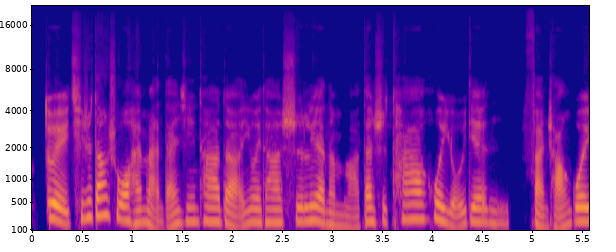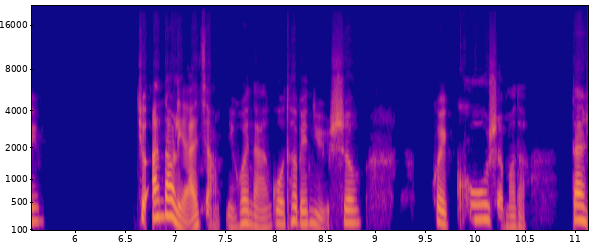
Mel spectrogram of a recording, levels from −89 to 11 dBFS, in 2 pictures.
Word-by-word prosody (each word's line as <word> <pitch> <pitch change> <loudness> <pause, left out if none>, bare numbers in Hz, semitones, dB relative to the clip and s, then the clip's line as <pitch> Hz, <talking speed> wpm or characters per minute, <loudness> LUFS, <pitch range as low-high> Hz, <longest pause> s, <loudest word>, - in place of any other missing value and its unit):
对， 230 -7 +7
其 245 - -6
实 260 - 0
当 285 +2 +5
时 275 - -3
我 220 - +6
还 185 - -2
蛮 185 -2 -4
担 165 - -3
心 205 +2 -6
她 200 -1 0
的， 165 -7 0
因 185 - -4
为 195 - 0
她 190 0 -2
失 205 +2 -2
恋 205 -3 +2
了 165 - -4
嘛， 135 -3 -10
但 205 +6 +1
是 200 - -3
她 230 +4 -1
会 225 0 +2
有 155 -1 -3
一 - - -4
点 185 -3 -3
反 170 -5 -2
常 135 +3 -2
规， 205 +2 +3 1.0
就 - - +3
按 250 +2 +6
道 285 - +9
理 245 - +4
来 - - +3
讲 160 - -7
你 140 - -11
会 180 +7 0
难 135 -6 -5
过， 175 +1 -2
特 205 +5 -2
别 175 - -1
女 160 -9 -7
生 185 -1 0 0.7
会 190 -5 +1
哭 230 0 -2
什 220 - -1
么 140 - -6
的， 140 - -10 0.4
但 225 -2 +5
190 Hz, 265 characters per minute, -23 LUFS, 170-215 Hz, 1.0 s, 道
